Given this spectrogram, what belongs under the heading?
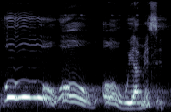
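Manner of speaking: sudden high "Oh" then dropping; the driver realises he's lost; surprised realisation. Retold or imitated. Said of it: "He said".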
